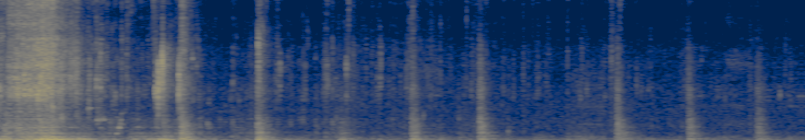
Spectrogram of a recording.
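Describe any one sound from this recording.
Water runs into a metal sink.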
